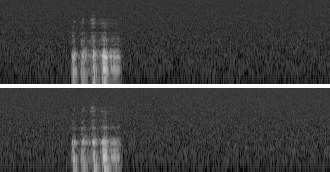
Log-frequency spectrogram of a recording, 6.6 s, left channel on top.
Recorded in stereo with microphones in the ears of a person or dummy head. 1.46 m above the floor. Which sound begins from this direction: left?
Laughter, at 1.4 s.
